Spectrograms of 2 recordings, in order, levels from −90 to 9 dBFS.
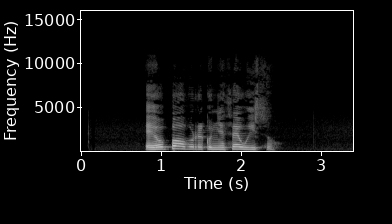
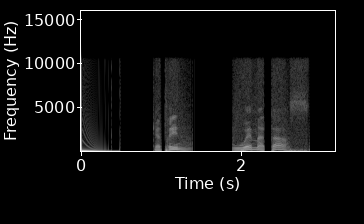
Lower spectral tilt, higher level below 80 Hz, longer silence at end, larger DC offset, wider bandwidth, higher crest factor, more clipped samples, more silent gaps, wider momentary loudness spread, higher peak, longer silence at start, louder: about the same, -5.5 dB/octave vs -6 dB/octave; second, -76 dBFS vs -46 dBFS; first, 1 s vs 0.3 s; neither; second, 9.8 kHz vs 11 kHz; about the same, 20 dB vs 18 dB; neither; second, none vs 0.48-0.90 s, 1.00-1.04 s, 1.41-1.88 s, 2.28-2.37 s; about the same, 17 LU vs 19 LU; about the same, -4 dBFS vs -2 dBFS; first, 0.8 s vs 0 s; first, -22 LUFS vs -35 LUFS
